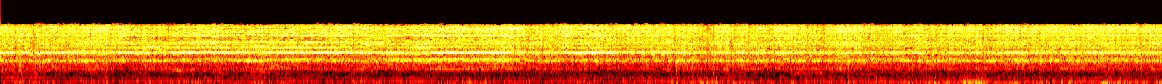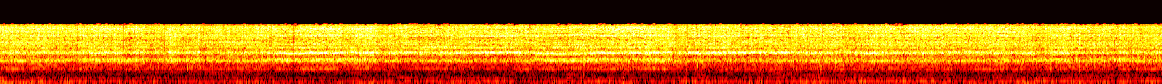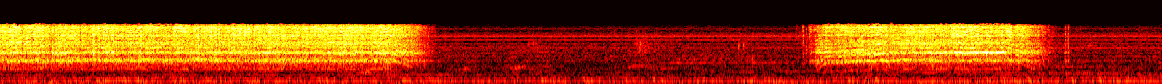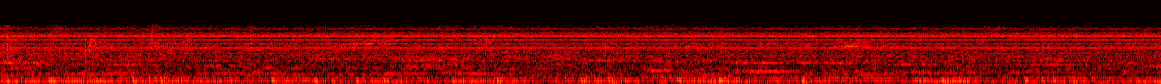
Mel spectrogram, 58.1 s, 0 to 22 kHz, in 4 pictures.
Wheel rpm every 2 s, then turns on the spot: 160, 160, 170, 170, 170, 160, 170, 170, 170, 160, 160, 170, 170, 170, 170, 170, 150, 10, 0, 60, 140, 0, 0, 0, 0, 0, 0, 0, 0.
none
